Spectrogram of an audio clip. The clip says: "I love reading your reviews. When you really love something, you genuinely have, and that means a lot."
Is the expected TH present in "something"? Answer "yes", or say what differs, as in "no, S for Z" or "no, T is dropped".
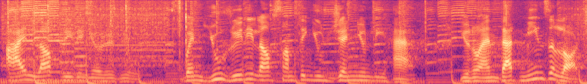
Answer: no, T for TH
